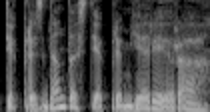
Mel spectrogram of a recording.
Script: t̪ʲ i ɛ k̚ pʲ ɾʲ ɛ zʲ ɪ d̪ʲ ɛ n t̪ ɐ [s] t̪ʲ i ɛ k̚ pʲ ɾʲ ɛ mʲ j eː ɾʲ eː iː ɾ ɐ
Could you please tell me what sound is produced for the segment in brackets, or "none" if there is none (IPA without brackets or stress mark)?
s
